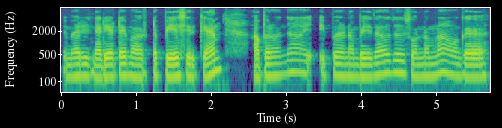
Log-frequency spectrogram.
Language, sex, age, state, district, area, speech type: Tamil, male, 18-30, Tamil Nadu, Namakkal, rural, spontaneous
